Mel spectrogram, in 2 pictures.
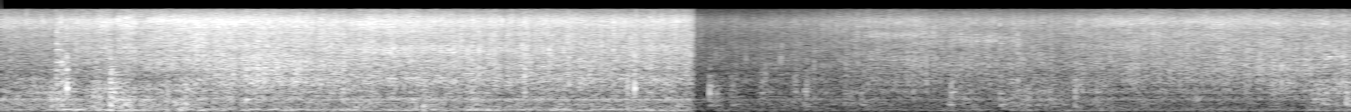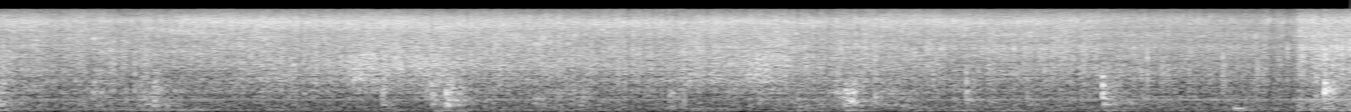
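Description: Boiled potato pieces frying in hot oil in a kadhai with onions and spices, a steady sizzle that drops suddenly to a quieter sizzle about three and a half seconds in. A steel spatula scrapes the pan now and then as the potatoes are stirred.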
